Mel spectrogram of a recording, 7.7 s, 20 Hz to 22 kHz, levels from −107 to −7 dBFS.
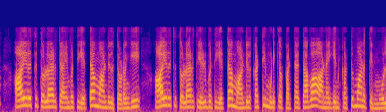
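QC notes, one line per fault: Throughout, Opus compression: the encoder is likely running in its CELT music mode at a very low bitrate, which fits roughly 12 kbps, so most bands get too few bits and are filled with folded copies of lower bands or with noise. The speech therefore sounds rough, grainy and noisy rather than swirly, with heavy damage across the clip. The bandwidth has also been cut to wideband, leaving nothing above about 8.2 kHz.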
